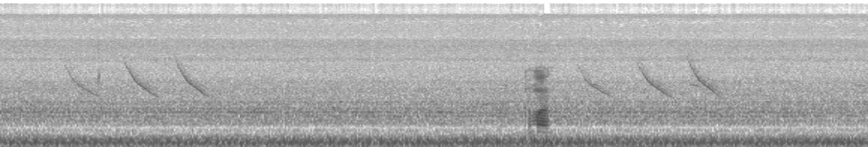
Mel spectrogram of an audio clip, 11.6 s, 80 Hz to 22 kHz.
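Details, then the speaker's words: Mercedes SL600 after mass air flow sensor wiring repair: smooth, even low rumble at idle with no surging; rpm steady instead of jumping wildly as before, MAF readings restored. "runs pretty nice I don't know if you can hear it steady the RPMs are not jumping up and down like insane"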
